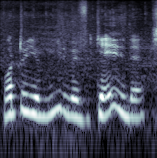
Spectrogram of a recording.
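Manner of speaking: normal talking voice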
